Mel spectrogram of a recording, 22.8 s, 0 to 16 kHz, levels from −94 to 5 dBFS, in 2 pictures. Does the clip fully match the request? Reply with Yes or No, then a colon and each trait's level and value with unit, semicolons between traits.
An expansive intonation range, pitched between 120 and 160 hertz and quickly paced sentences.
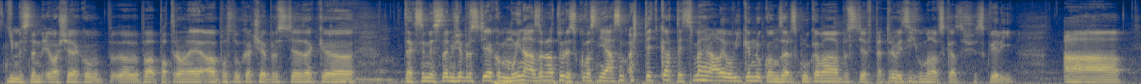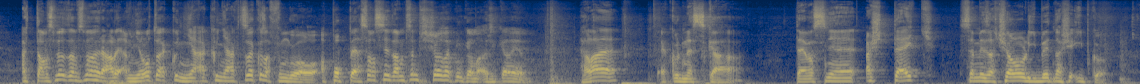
Yes: wide, 5.8 semitones; low, 135 Hz; fast, 220 wpm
